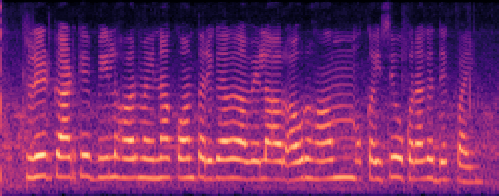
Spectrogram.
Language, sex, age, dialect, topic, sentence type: Bhojpuri, female, 18-24, Southern / Standard, banking, question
